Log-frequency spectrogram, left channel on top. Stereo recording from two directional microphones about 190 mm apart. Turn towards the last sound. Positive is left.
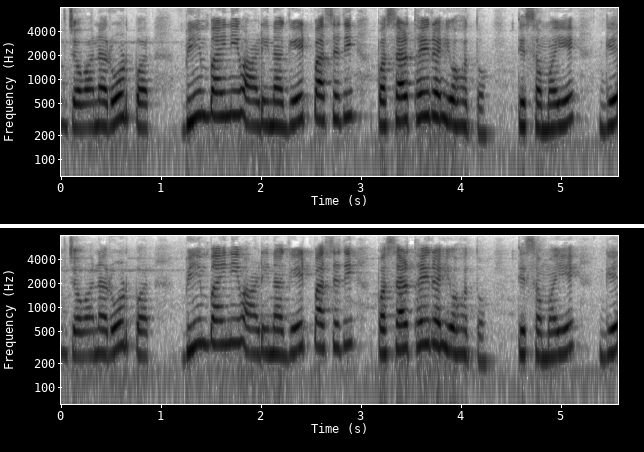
turn(degrees=30)  # may be behind; listen again after turning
